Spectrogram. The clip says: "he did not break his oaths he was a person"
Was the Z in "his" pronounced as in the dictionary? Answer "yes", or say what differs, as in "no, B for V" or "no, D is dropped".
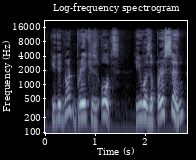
yes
